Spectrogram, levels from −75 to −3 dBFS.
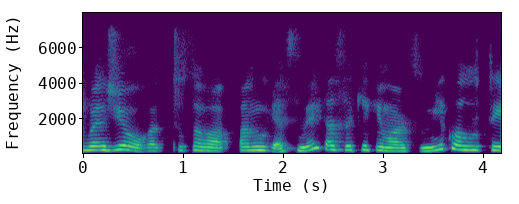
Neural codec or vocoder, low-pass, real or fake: codec, 24 kHz, 1.2 kbps, DualCodec; 7.2 kHz; fake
